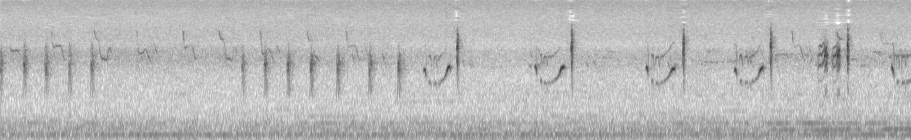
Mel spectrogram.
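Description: A Marsh Warbler sings a fast, varied run of sharp high notes, then looping whistled phrases and chattery bursts, over a steady low hum.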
